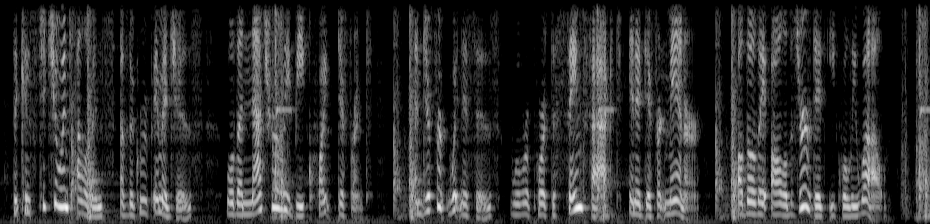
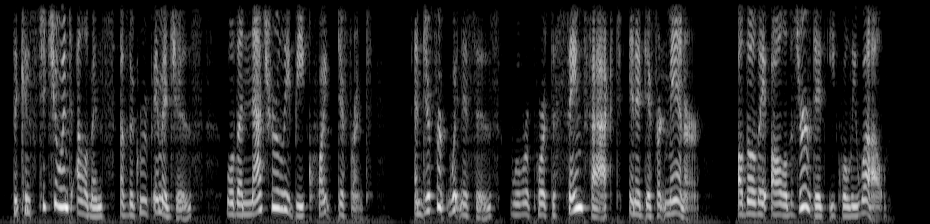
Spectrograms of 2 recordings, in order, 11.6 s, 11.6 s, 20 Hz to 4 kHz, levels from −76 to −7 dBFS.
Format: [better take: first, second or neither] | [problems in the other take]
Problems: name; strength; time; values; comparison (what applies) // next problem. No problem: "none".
second | background sound (Microwave oven); 14 dB below the speech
